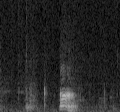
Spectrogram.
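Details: Yorkshire Terrier playing with a hairbrush lets out a single short, sharp yappy bark that drops slightly in pitch at the end, preceded by two faint soft clicks or snuffles.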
